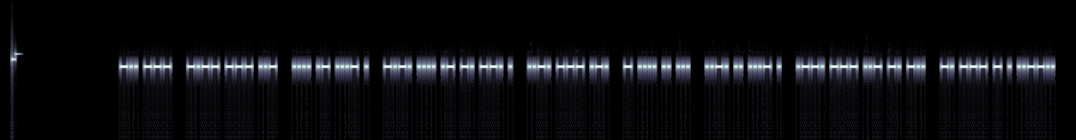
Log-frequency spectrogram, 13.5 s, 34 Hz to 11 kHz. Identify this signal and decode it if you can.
Morse code, heard as a keyed tone, about 40 wpm, 700 Hz. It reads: DO YOU HAVE CHANGE FOR THIS FIVE POUND NOTE?
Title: Sentences from Top 1000 Words - Review Part 2 - 40wpm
